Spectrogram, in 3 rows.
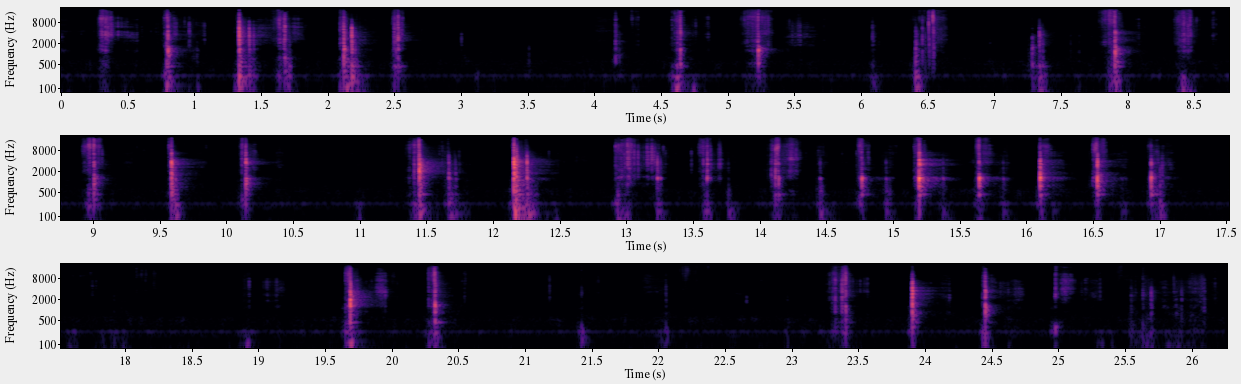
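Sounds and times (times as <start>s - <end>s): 
onion cutting on poly board: 0.3s - 2.6s, 4.6s - 5.6s, 7.8s - 10.3s, 11.4s - 17.2s, 18.9s - 20.6s.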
